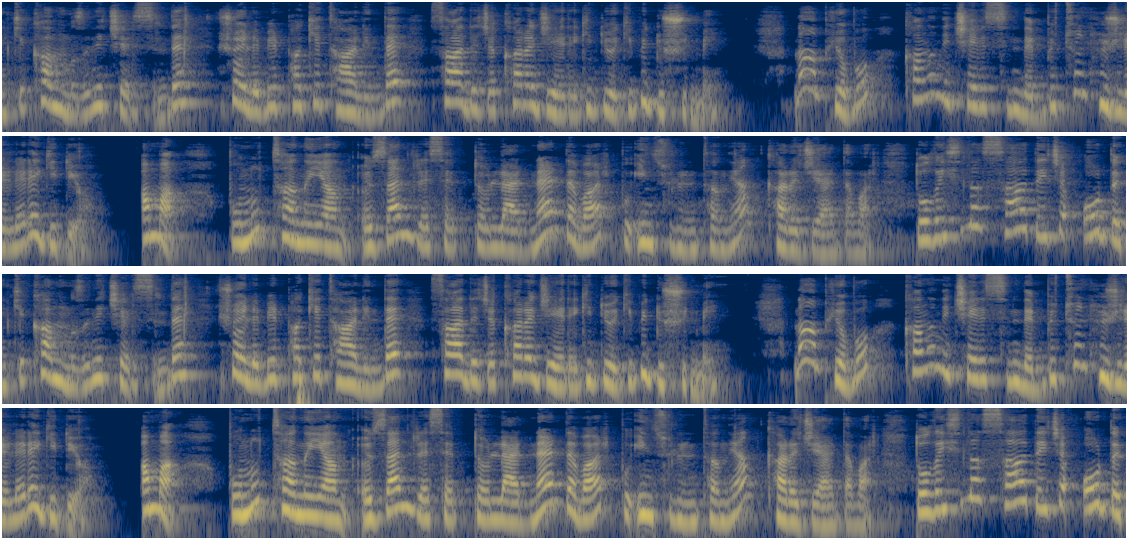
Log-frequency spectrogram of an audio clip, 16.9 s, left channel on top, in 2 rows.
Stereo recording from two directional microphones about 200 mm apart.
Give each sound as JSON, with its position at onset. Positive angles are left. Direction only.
{"t": 0.1, "sound": "a woman's voice", "side_deg": -45}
